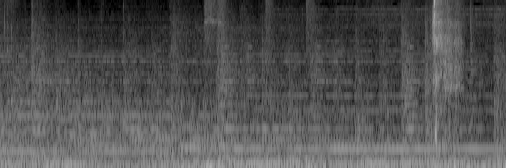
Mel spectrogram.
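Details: Steady music with a sustained tone and a few sharp percussive hits, no animal voice.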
